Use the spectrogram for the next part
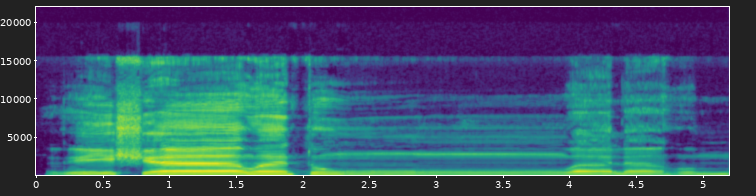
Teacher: Hukumnya idgham bi gunnah. Maka kita dengungkan, kita leburkan tanwin kepada huruf waw.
